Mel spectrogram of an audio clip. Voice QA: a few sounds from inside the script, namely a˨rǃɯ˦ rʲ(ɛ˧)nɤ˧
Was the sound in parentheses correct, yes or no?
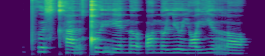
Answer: yes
